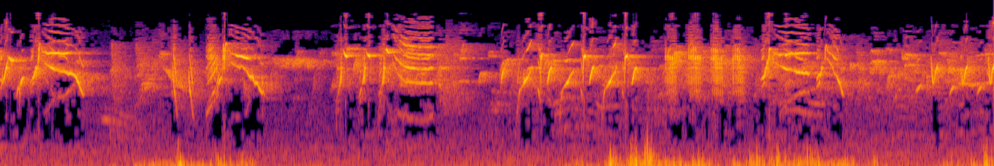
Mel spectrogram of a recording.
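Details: Parva goldfinch from El Bordj singing after its moult: a dense, hurried run of bright twittering notes and quick buzzy slurs, high-pitched and continuous, with a brief pause midway and soft low knocks in the background.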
